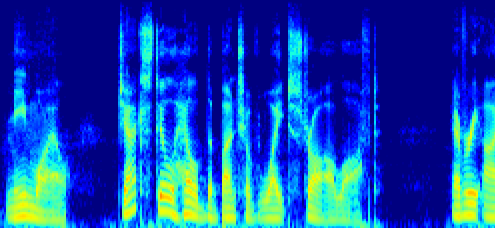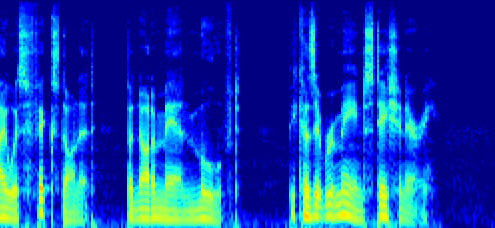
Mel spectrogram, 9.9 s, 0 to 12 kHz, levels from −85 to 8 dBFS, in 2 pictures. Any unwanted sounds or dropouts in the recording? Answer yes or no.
no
